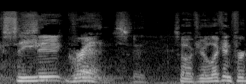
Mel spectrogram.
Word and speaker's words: Seegrins: us we know crrs s e e g r i ns like C grins so if you're looking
